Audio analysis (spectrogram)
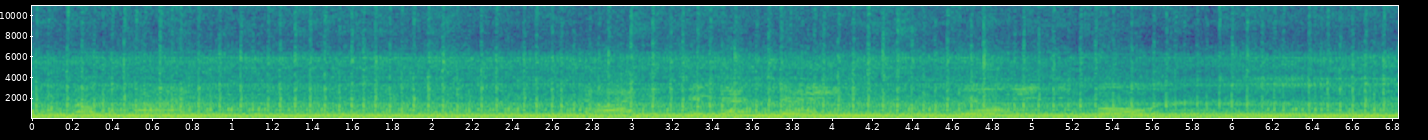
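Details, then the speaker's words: Vevor 62cc chainsaw, warmed up: fast loud even buzz at idle that never settles low, chain still inching forward with brake released; idle too high. "So I'm going to go in there and I'm going to back it out just a little bit. Still inching forward."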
